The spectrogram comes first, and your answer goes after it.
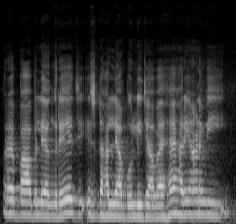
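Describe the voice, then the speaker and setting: A woman's voice: medium pitch, little pitch movement, normal speed, natural voice. A woman voicing a blunt, teasing old village man who talks in rustic dialect.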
